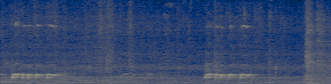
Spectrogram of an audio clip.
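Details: Zebra dove of local Indonesian wild stock, its lure call for attracting other doves: two quick bubbly trilled bursts about three seconds apart, with a soft click toward the end.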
